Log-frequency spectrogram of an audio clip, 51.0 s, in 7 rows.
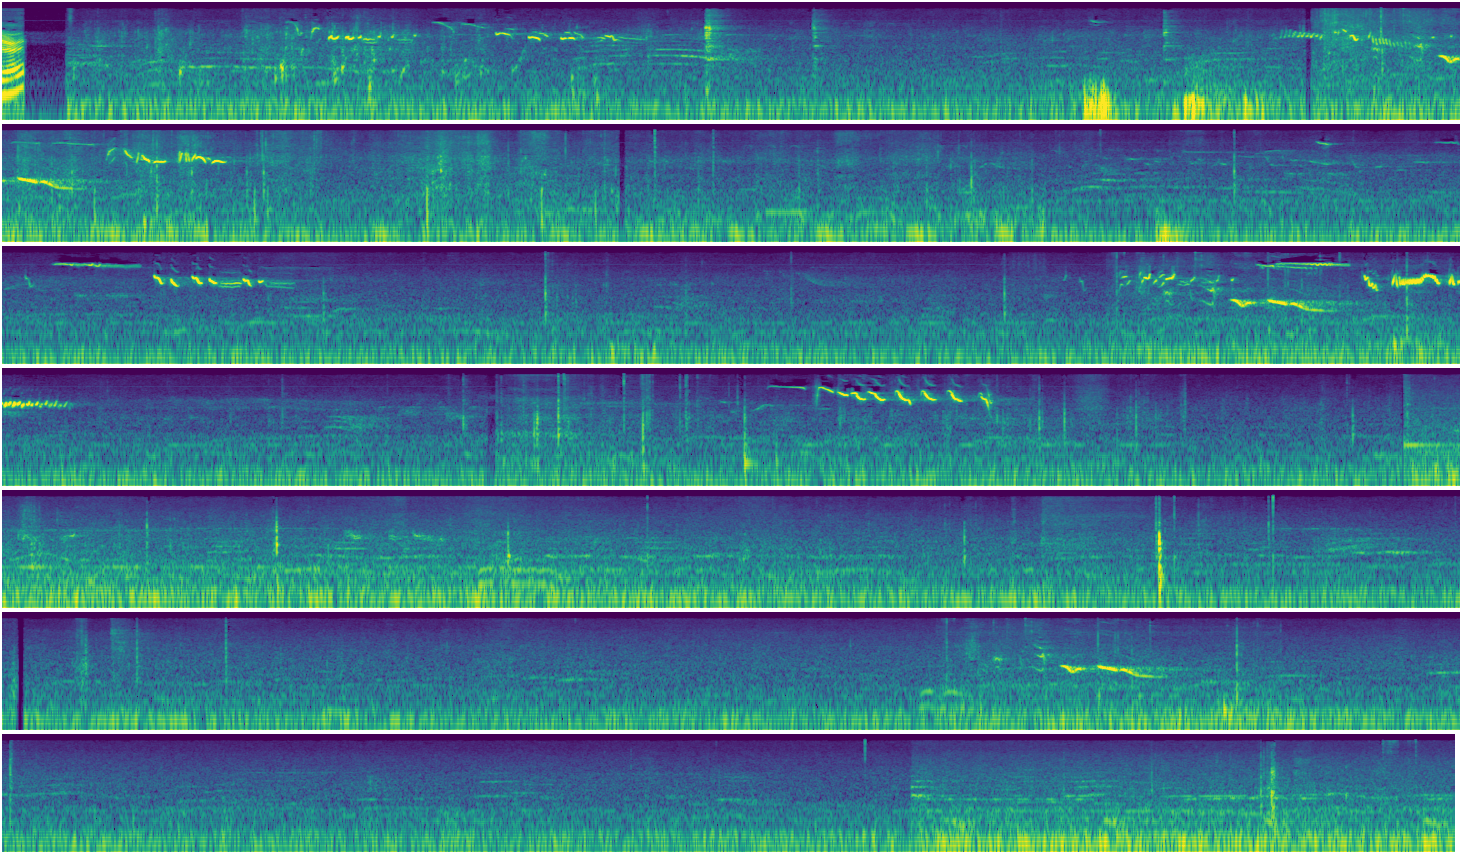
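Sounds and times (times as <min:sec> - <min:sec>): birds chirping: 0:00.0 - 0:27.6, 0:28.3 - 0:34.0, 0:40.2 - 0:43.0.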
